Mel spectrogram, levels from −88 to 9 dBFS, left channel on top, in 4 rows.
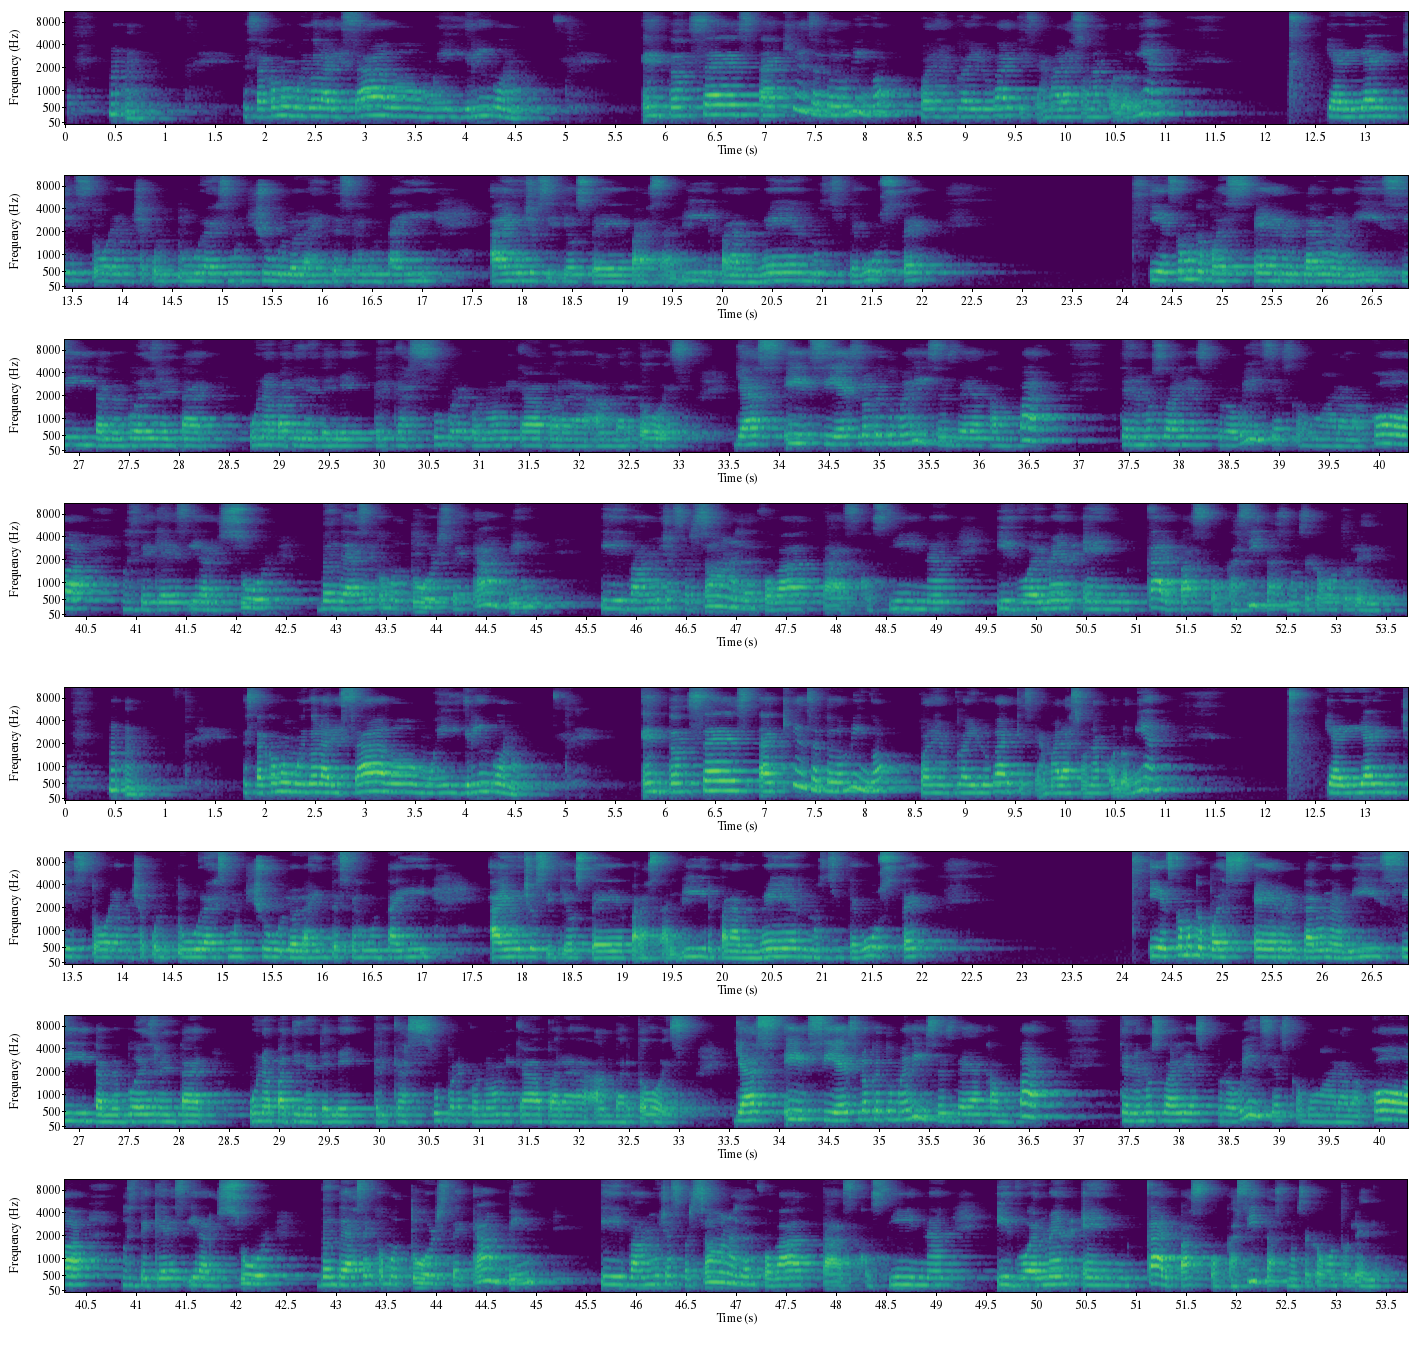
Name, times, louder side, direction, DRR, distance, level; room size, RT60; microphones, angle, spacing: voice 1, 0.4-0.8 1.8-4.6 5.8-8.2 8.6-11.0 12.2-12.3 12.6-17.4 17.7-22.0 24.1-28.2 28.7-36.6 37.4-40.6 40.8-42.4 42.8-45.0 45.6-53.4, right 4 dB, 85° right, 6 dB, 0.5 m, -22 dB
9.3 x 4.8 x 3.6 m, 1.2 s
head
